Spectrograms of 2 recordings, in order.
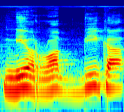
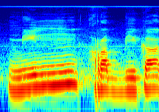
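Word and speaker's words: مِن رَبِّكَ: और गुना भी करेंगे तो इसको कैसे पढ़ेंगे मि रब्बी का इसको अब हम मीन रब्बिका नहीं पढ़ेंगे। नून को फुल साइलेंट कर देंगे।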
